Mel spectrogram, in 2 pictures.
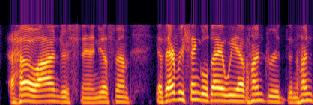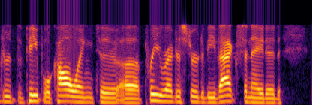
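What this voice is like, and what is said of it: Southern American accent. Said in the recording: “I was going to say South Carolina, but just by your accent.”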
